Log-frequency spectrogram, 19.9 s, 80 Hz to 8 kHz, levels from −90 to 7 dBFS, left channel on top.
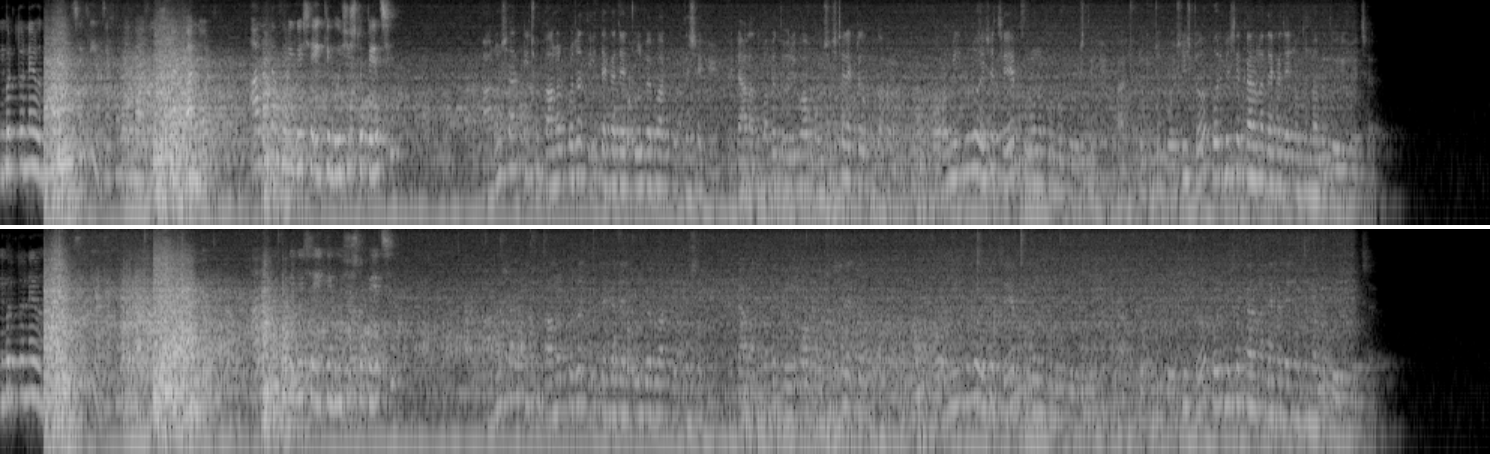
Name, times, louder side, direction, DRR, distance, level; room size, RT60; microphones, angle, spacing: voice 1, 0.0-2.8 3.3-5.3, left 4 dB, 55° left, 6 dB, 0.6 m, -25 dB
Thunder, 0.6-18.0, right 1 dB, 75° right, 2.1 m, -26 dB
voice 2, 6.4-12.0 12.4-18.3, left 3 dB, 80° left, 9 dB, 1.0 m, -31 dB
7.3 x 4.9 x 6.0 m, 0.73 s
head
